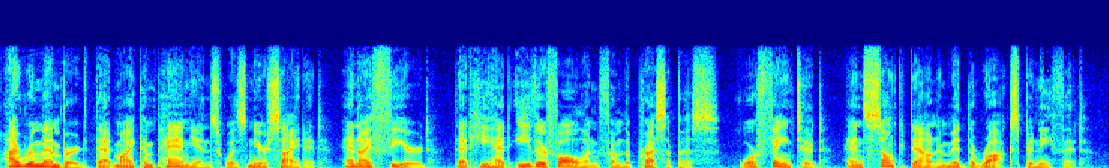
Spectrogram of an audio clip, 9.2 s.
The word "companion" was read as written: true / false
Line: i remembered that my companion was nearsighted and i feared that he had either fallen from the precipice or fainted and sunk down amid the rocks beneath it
false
